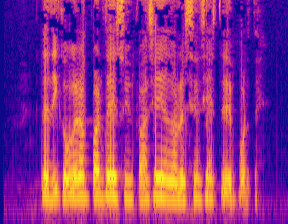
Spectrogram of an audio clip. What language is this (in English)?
Spanish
